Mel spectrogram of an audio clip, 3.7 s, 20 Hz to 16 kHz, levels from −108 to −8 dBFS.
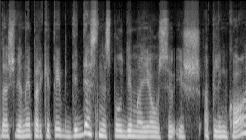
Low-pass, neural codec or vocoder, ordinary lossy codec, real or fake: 14.4 kHz; none; Opus, 16 kbps; real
